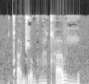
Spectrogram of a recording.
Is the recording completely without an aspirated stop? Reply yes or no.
no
